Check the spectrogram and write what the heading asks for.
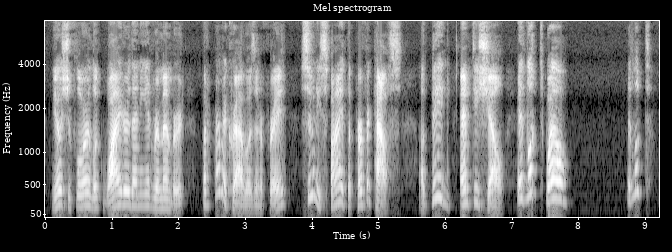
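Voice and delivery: lively picture-book reading, rising on each list item; story narration. A narrator's reading. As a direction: read it to children, animated and sing-song. Reads picture book aloud.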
